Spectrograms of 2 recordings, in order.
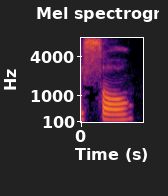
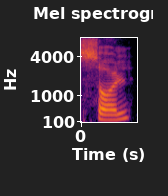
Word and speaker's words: Sol: only three letters and even the american accent you just say soul the real pronunciation is sol but that people had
